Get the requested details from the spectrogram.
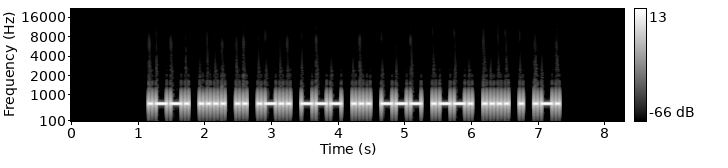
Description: Morse code, heard as a keyed tone, about 22 wpm, 700 Hz. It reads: PHILOSOPHER
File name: practice / 22wpm / Eleven Letter Words - 22wpm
